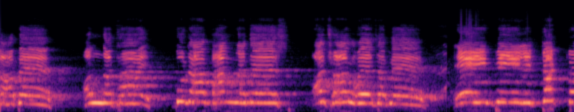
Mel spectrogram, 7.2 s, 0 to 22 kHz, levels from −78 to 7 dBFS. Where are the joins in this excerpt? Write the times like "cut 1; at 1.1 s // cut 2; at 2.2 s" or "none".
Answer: cut 1; at 5.5 s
